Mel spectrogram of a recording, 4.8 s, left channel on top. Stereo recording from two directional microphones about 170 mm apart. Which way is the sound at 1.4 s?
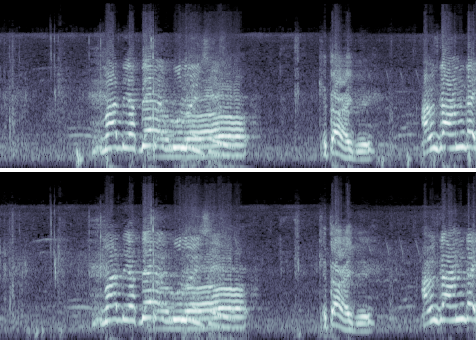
5° left (ahead or behind).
